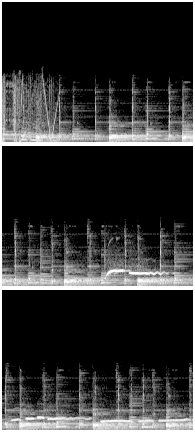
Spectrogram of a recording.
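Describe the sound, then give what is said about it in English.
A person whistles a tune over a steady instrumental accompaniment of rhythmic chords; the clear whistled melody enters partway through and rides above the music, with no one speaking. “I just kind of figure on whistling out the last few minutes.”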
